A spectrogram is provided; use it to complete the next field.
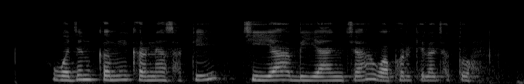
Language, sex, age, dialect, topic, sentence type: Marathi, male, 31-35, Varhadi, agriculture, statement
